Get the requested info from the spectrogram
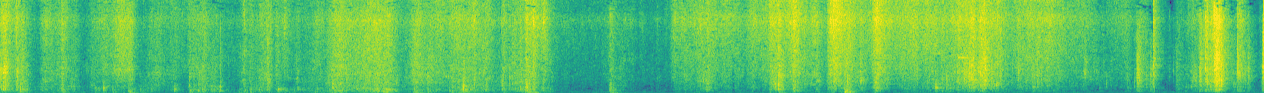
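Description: Packaging being handled and unpacked: irregular rustling, crinkling and light scraping, with a brief lull about halfway through.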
